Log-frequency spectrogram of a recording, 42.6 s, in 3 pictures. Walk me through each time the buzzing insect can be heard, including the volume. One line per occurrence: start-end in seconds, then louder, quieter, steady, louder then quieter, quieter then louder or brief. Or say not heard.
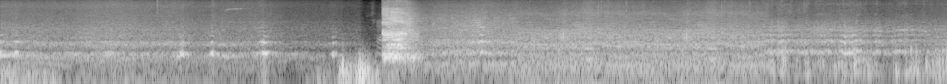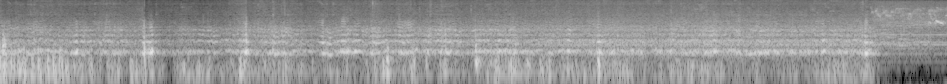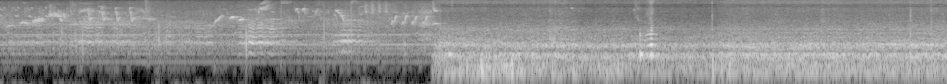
0.0-42.5 steady.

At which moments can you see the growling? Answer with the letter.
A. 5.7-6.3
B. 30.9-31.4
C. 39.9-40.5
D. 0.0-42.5
A.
